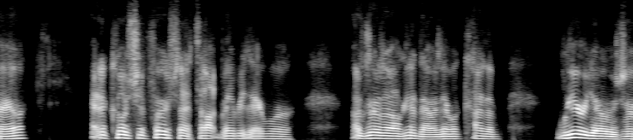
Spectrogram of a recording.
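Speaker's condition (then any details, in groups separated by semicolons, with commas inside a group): Spinal muscular atrophy, congenital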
